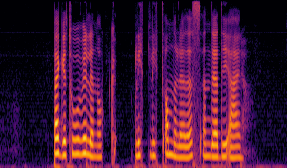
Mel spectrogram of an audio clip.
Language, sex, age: Norwegian, female, 32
